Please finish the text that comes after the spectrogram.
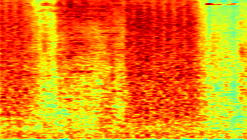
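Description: Rapid automatic gunfire from a weapon in the video game Sunset Overdrive, a dense, continuous burst of loud shots filling the whole moment with no pauses.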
